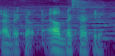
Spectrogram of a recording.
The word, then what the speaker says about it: Albuquerque: So let's save Albuquerque. It's actually just Albuquerque. They are offering Michigan and Missouri. I'm trying my best not to pronounce it Missouri.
